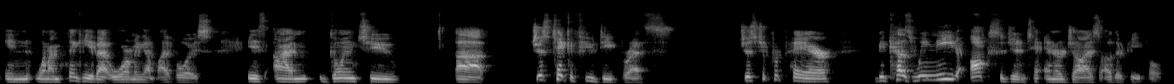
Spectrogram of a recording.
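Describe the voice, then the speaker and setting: A man being interviewed over a video call. He talks in a playful, animated way with many restarts. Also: mid-range voice, normal speed, poor audio. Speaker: guest, presenter coach. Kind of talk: remote interview chat.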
